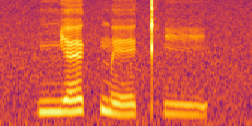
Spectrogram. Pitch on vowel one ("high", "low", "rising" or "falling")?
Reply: rising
